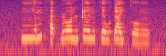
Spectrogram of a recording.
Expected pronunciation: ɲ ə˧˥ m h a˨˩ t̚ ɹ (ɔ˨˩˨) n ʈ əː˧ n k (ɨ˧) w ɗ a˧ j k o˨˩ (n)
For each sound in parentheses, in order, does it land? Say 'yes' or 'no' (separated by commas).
no, no, no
